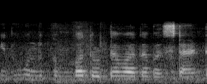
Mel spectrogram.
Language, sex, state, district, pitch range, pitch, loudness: Kannada, female, Karnataka, Dakshina Kannada, 190-205 Hz, 195 Hz, -22 LUFS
